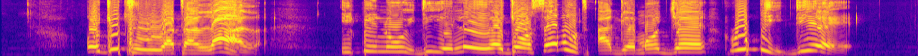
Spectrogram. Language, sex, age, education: Yoruba, male, 30-45, tertiary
